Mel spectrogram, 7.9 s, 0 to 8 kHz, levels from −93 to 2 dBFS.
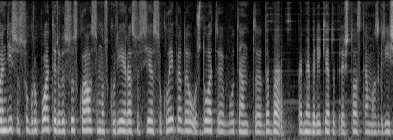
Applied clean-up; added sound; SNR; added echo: neural separator model SepFormer DNS4.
